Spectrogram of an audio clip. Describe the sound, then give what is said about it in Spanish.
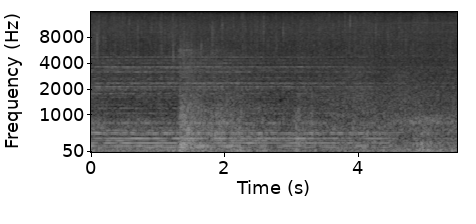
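Steady rain pours down while low thunder rumbles through the storm, with a brief swell in the rumble early on. No voices, just a continuous wash of rainfall. “Recuerda que cada trueno, cada relámpago, es una nueva posibilidad.”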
